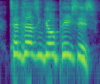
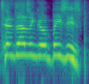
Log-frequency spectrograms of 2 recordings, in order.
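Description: First: High loud blurt; blurted demand. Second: High shouted blurt; sudden shout. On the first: Magically prompted brother blurts the sum, high and loud. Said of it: "your, uh, suggestion goes". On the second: Brother suddenly shouts his demand aloud, high. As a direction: shout the sum out loud. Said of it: "you can hear him suddenly shout out loud". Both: Acted.

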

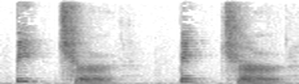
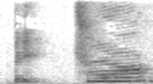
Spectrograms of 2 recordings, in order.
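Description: First: Relax the end of picture to cher; correct picture. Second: Picture with Spanish oor ending; wrong picture. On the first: Teacher gives the correct picture to students. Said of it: "sería". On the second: Teacher demos a wrong picture to her class. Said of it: "it's not picture". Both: Shown as a demonstration.

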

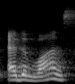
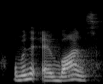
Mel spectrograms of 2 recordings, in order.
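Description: First: Advance with a clear stressed syllable and a rising end; stress on first syllable. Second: Advance with the stress flattened, the 的 barely pronounced, Malaysian style; 我们的advance, said flat with no stressed syllable. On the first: Showing classmates the European stressed advance. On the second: Malaysian student showing her own unstressed advance. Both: Shown as a demonstration. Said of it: "他们的那个的要念出来".

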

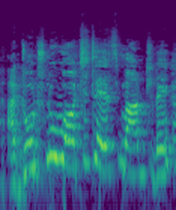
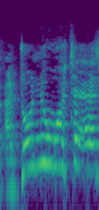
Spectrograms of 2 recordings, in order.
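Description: First: High-pitched, badly wandering put-on accent; Neville's accent. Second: Said in the usual way. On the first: Confused passenger to the driver, in put-on accent. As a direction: overdo the friend's accent, pitched well up. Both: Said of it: "I'm not doing his accent".

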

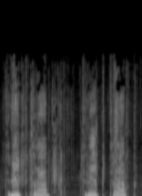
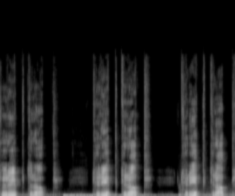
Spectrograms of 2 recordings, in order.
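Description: First: High, soft tiny hoofsteps; light tripping steps. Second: Stomp them out heavily; heavy stomping steps. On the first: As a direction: tiptoe it high and softly. Smallest goat crossing bridge. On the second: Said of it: "så tung at det både knaket og braket". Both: Acted.

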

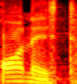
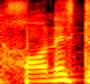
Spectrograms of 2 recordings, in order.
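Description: First: "অনেস্ট" with no h at the start; silent H. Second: "হনেস্ট" with the h voiced in front; wrong "হনেস্ট", breath of h before the o; sounded H. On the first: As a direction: say "অনেস্ট" from the vowel, H unspoken. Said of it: "এইচ এর উচ্চারণ হয় নাই". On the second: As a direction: say "হনেস্ট" with an audible H. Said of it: "যেমন হনেস্ট বলি নাই". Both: Shown as a demonstration.

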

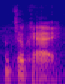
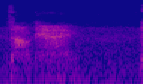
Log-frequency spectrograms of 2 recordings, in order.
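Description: First: Said in the usual way. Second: Whispered under the breath. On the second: Real, not acted. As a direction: breathe it out to yourself. Consoling himself after lost bet.

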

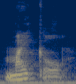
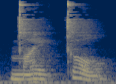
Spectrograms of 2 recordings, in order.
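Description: First: Said in the usual way. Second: Michael in two separate beats, Mi-chael; syllable by syllable. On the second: Shown as a demonstration. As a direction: clap out both syllables of Michael. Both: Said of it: "Two syllables in Michael".

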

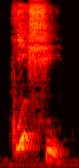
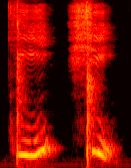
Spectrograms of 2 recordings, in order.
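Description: First: Said in the usual way. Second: KI, pause, SI; syllable by syllable. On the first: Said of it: "Powstaną z nich wyrazy". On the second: Shown as a demonstration. Teacher joining syllables for learners, Ki-si split apart. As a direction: break "Kisi" into two held syllables. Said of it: "łączmy sylaby".

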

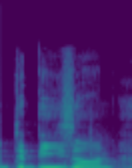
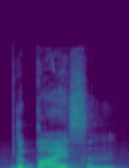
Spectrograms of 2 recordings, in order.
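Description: First: "Bison" said as bee-ZON; "Bison" with an ee and a full -zon; mispronounced Bison. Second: Said in the usual way. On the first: Real, not acted. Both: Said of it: "it's called a Bison".

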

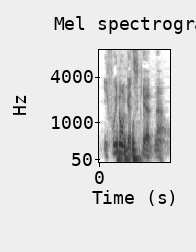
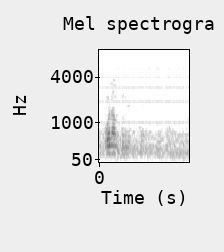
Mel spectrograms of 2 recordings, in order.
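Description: First: Said in the usual way. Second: Slow, hushed whisper. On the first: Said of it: "applying the punchline". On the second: Real, not acted. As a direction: whisper it as a warning. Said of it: "whispered sermon point".

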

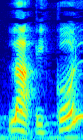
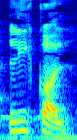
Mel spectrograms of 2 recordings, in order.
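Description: First: "لا ايكول" said as two words, both vowels sounded; two separate words. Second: "ليكول" joined as a single word, falling at the end; elided into one word. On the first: Teacher showing students the unjoined form, "لا ايكول" as two words. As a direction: keep the full "لا" apart from "ايكول". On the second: Teacher turning two words into one, "ليكول" elided. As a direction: drop the article's a, l straight into "ليكول". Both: Shown as a demonstration. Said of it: "بتخلي les deux mots يصبحوا une mot".

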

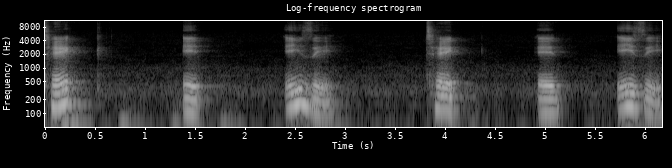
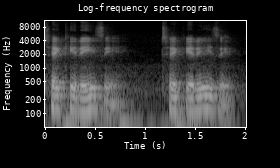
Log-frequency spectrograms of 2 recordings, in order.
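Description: First: "take it easy" one word at a time, long pauses; slow word-by-word model of "take it easy"; words separated. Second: "take it easy" run together as "ta-ki-teasy"; no gaps in "take it easy", consonants carried over; quick linked sounds. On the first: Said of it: "đọc tách ra". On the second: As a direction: link "take it easy" into one smooth word. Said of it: "đọc nhanh, nối cái âm lại". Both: Shown as a demonstration.

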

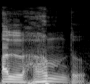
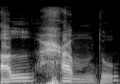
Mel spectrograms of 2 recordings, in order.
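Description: First: আলহামদু with a plain light h, no throat pressure; quicker আলহামদু, the হ left loose and unpressed; mispronounced soft H. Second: Slow আলহামদু with হা squeezed from mid-throat; pressed throat H. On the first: Teacher shows how most people err, আলহামদু with plain soft h. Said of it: "এটাকে ভুল উচ্চারণ করে". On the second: Teacher shows learners the correct letter, আলহামদু with pressed mid-throat হ. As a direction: press the হ of আলহামদু into a strong pharyngeal H, drawn out. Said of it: "একটু চাপ দিয়ে উচ্চারণ করতে হবে". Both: Shown as a demonstration.

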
